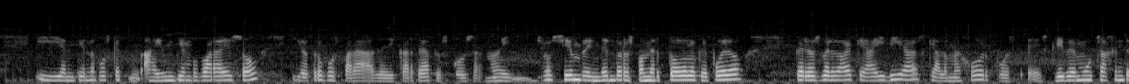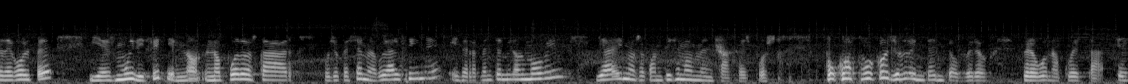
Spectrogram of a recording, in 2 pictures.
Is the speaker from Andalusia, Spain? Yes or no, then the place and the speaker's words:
no; Galicia, Spain; now in Madrid, Spain; sí, somos todos de Galicia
